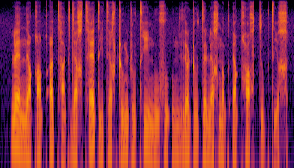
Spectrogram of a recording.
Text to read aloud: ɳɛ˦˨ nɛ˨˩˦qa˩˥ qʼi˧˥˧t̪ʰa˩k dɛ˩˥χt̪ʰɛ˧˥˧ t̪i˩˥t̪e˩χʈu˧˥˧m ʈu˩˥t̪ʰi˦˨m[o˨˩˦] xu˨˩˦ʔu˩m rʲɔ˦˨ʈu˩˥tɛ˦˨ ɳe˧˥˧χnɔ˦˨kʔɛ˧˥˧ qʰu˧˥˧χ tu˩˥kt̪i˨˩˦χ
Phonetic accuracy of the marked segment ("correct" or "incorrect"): incorrect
